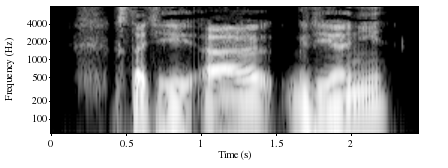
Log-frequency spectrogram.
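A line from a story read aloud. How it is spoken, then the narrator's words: Plain question. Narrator (Russian): спросила Мария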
